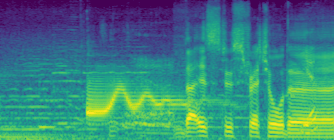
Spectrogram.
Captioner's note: boingggg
